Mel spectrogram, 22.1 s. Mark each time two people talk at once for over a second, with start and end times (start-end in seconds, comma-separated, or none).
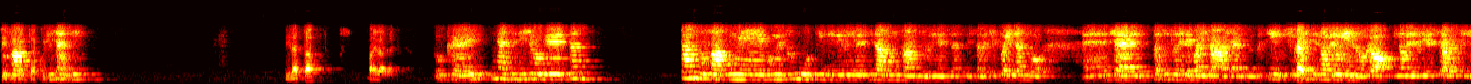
none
